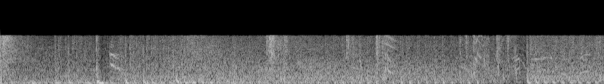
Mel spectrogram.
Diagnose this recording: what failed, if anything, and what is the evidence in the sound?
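Aliasing runs through the whole recording, and it points to the sample-format conversion stage: a resampling step that skipped its anti-alias filter, consistent with a 48 kHz source dropped to 8 kHz. Content above the 4 kHz fold point has mirrored back down as gritty, metallic tones unrelated to the sound, at roughly 10 dB below the signal. Plain band-limiting would leave the top dull and empty. Here the spectrum stays crowded right up to the 4 kHz edge.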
